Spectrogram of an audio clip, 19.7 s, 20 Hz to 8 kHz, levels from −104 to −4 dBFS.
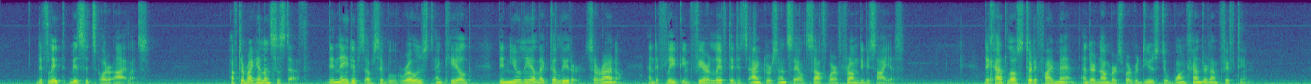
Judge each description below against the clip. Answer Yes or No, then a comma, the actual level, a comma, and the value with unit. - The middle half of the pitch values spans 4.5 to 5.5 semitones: No, average, 4.1 semitones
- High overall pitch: No, low, 115 Hz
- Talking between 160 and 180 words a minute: Yes, average, 165 wpm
